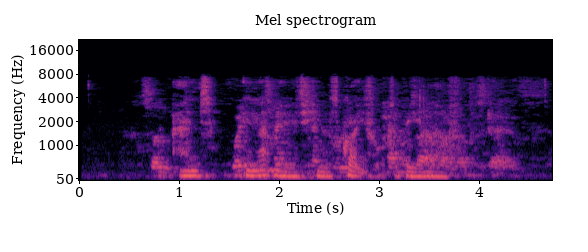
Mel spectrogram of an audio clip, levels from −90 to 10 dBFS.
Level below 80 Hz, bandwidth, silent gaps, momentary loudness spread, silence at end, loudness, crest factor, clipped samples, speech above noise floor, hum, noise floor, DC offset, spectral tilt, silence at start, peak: -62 dBFS; 8 kHz; none; 11 LU; 0.05 s; -33 LUFS; 18 dB; under 0.1%; 30 dB; none; -62 dBFS; under 0.1%; -5.5 dB/octave; 0.65 s; -16 dBFS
